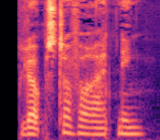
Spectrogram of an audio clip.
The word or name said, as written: blomsterforretning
